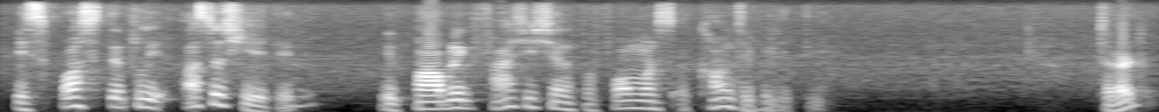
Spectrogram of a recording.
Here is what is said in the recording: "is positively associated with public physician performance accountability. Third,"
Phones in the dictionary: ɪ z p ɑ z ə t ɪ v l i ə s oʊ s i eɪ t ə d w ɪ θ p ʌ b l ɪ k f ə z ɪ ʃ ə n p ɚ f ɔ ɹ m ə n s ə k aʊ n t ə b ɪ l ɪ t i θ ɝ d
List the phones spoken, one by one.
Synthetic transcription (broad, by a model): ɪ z p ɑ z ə t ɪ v l i ə s oʊ s i eɪ t ə d w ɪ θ p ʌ b l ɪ k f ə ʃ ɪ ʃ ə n p ɚ f ɔ ɹ m ə n s ə k aʊ n t ə b ɪ l ɪ t i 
